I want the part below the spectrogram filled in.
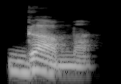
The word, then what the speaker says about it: Gam: Now you notice it's spelled G-A-M, and it's spelled G-A-N-A-P, but it's gum.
